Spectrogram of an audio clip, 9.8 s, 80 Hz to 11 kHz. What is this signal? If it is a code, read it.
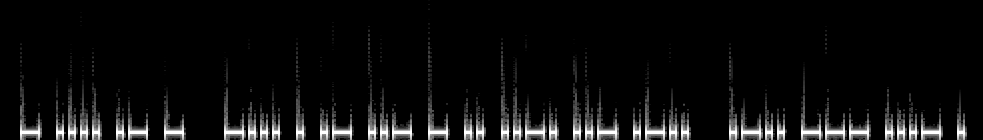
Morse code, heard as a keyed tone, about 21 wpm, 700 Hz. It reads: THAT BEAUTIFUL LOVE
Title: Sentences from Top 1600 Words 20wpm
